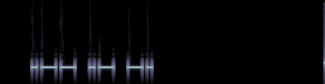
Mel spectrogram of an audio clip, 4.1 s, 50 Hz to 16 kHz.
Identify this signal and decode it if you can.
Morse code, heard as a keyed tone, about 20 wpm, 700 Hz. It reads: WAN
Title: USA Call Sign Postfixes - 3 Letters 20wpm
